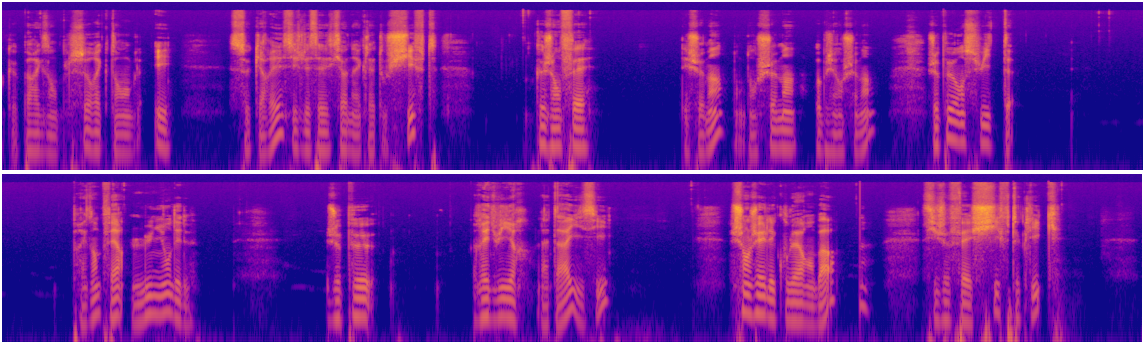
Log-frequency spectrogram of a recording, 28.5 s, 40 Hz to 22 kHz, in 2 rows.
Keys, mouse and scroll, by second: 0.2 click, 2.8 shift+click, 7.2 click, 10.3 click, 13.6 click, 15.6 click, 21.5-23.0 ctrl+shift+drag, 24.9 click, 27.3 shift+click.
